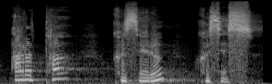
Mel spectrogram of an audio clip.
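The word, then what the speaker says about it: Artaxerxes: 아닥사스다가 누구라고 그랬죠 예 정확한 페르시아식 발음은 아르타 크세르크세스입니다 아르타 크세르 크세스 이 사람은 페르시아 제국의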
